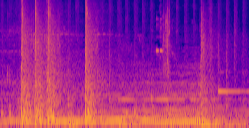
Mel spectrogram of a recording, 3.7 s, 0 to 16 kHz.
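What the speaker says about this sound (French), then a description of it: "Le robot tire 15 fois, en plusieurs rafales." Several rapid bursts of automatic gunfire from an AI-controlled robotic gun, loud and sharp cracks in quick clusters with a sustained rumble beneath, no speech.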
